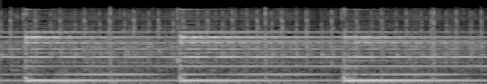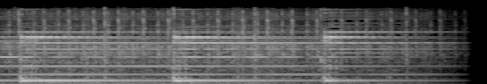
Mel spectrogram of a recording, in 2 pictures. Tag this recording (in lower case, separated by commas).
tick-tock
